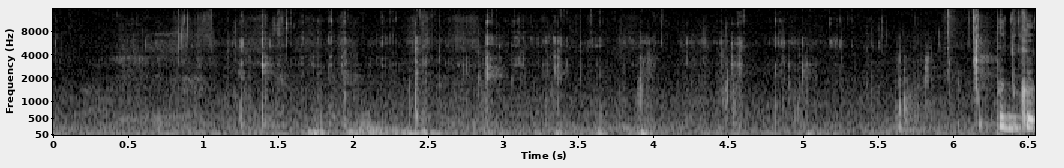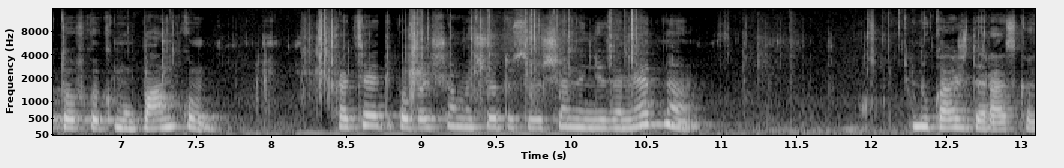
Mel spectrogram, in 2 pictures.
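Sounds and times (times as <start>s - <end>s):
person chewing food: 0.4s - 6.3s, 7.4s - 12.3s
soft low thumps: 1.7s - 2.6s.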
